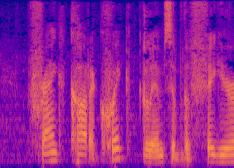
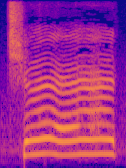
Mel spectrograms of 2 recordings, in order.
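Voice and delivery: high, long, loud yell; yelling together; 4 dB louder than usual. Acted. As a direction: yell with all your breath. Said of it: "both boys yelled together".

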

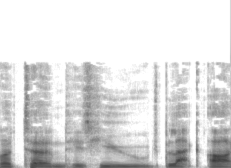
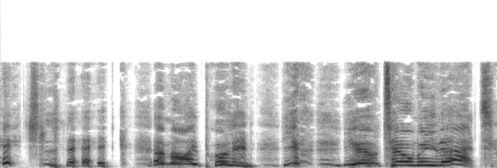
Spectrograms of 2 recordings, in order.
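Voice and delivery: very high, loud, slow squeal; hysterical glee; 12 dB louder, slower than usual. A narrator's reading. Centipede teases the Earthworm, gleeful hysterics. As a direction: squeal the joke in helpless glee. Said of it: "wriggling with glee".

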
